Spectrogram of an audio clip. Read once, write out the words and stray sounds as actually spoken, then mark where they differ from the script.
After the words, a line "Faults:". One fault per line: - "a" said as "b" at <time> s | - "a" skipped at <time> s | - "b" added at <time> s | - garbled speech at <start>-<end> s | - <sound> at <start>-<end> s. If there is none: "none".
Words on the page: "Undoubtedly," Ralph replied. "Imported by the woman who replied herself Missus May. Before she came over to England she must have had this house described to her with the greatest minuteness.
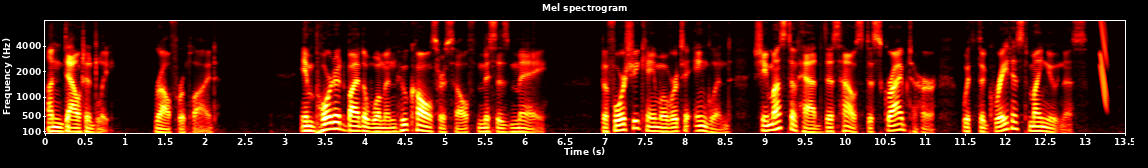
"Undoubtedly," Ralph replied. "Imported by the woman who calls herself Missus May. Before she came over to England she must have had this house described to her with the greatest minuteness.
Faults:
- "replied" said as "calls" at 4.5 s
- chirp at 13.2-13.3 s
